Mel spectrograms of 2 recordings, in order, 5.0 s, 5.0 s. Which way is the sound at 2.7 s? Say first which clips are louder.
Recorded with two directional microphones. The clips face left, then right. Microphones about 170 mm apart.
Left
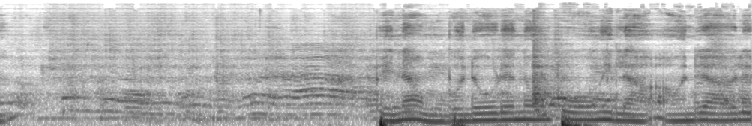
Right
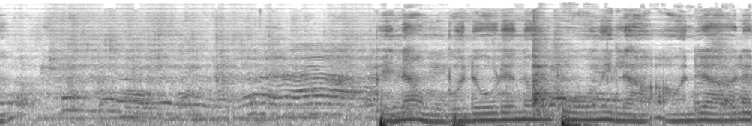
Left 2 dB; 30° left (ahead or behind).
